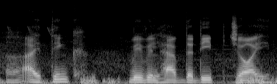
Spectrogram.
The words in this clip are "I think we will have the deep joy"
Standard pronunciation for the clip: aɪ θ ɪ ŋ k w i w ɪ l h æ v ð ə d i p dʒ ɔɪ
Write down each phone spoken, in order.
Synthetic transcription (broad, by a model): aɪ t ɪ ŋ k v i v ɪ l h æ v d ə d i p dʒ ɔɪ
